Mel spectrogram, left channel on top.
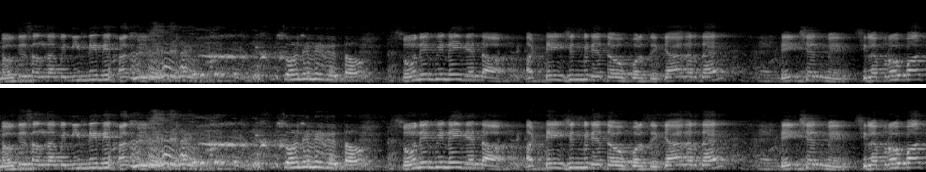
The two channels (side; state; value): left; quieter; 6.0 dB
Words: नहीं आती, सोने नहीं देता हो। सोने भी नहीं देता और टेंशन भी देता है। ऊपर से क्या करता है, टेंशन में। शिला प्रभुपाद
